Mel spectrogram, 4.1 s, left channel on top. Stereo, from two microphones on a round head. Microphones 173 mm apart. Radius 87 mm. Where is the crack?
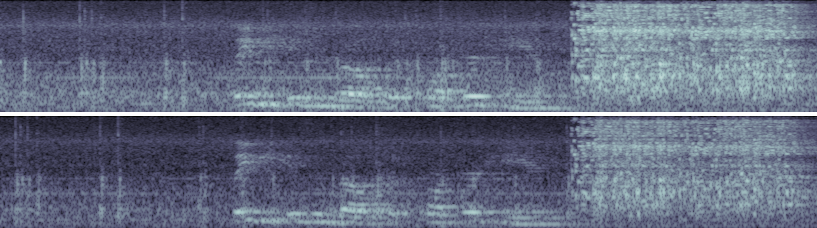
No crack in this recording.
